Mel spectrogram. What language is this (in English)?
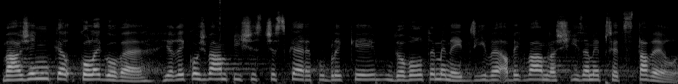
Czech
